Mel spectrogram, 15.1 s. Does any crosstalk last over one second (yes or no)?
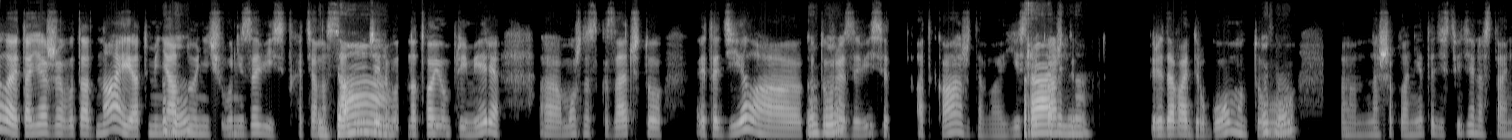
no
